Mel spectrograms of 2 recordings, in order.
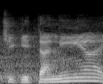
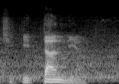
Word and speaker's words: Chiquitania: Pero es verdad que decimos Chiquitanía y parece que gramaticalmente se debe pronunciar Chiquitania, Amazonia.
